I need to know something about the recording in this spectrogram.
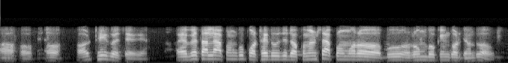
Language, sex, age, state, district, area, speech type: Odia, male, 45-60, Odisha, Sambalpur, rural, conversation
